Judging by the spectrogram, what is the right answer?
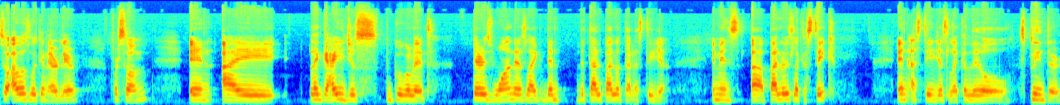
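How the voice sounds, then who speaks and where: A woman speaks at medium pitch and a moderate pace, with a dark, mellow tone, monotone, flat intonation and long, frequent pauses. The recording is very clean, with a silent background. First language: Spanish. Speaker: podcast co-host. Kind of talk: casual chat.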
